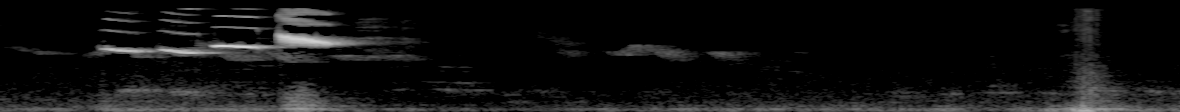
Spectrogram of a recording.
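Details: Pure 'Dó Ré Mi' song of a Copper seedeater, played to warm up a captive bird: four quick, high, clear whistles building to a louder, rising-falling final note, then silence with a faint low knock near the end.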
